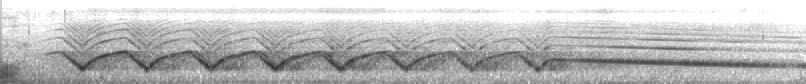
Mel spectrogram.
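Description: Fire engine siren in a fast yelp, rising and falling about three to four times a second. Near the end it switches to one long tone that slowly falls in pitch.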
